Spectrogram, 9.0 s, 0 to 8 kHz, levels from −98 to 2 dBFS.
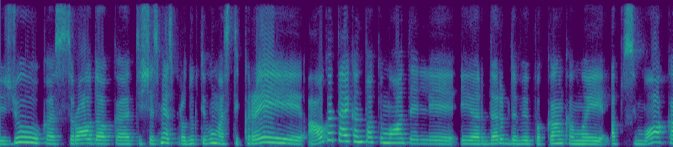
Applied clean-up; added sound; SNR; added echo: none; none; none; none.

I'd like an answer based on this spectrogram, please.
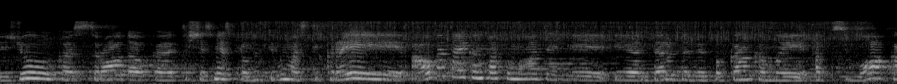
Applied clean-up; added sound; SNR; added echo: none; Sink (filling or washing); 19 dB; reverberation time 1.8 s.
